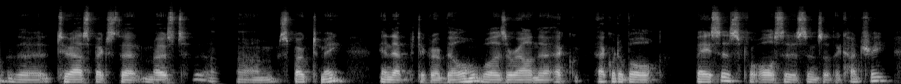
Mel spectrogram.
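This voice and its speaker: A middle-aged man giving an earnest, measured submission to a committee over a video call, with frequent ums and restarts. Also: on the low side, a little mellow. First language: not originally from New Zealand.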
